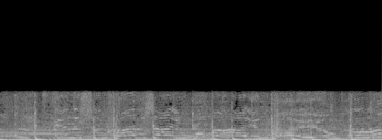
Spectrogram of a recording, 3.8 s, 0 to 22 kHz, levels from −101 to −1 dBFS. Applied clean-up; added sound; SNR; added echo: none; none; none; none.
